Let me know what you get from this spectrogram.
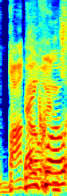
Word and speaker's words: Banquo: Banquo and Fleance.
